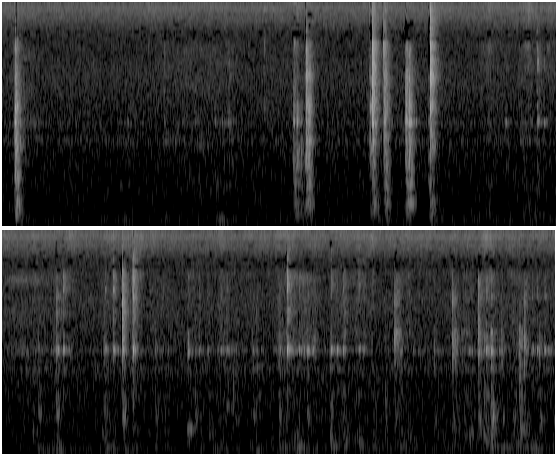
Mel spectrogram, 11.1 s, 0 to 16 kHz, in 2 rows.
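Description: Mostly near silence, broken by faint clicks and ticks of a screwdriver working the small screws under the row counter of a Singer 360 knitting machine. There are a few sharper clicks about three to four seconds in, then lighter scattered ticking.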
